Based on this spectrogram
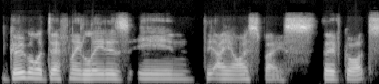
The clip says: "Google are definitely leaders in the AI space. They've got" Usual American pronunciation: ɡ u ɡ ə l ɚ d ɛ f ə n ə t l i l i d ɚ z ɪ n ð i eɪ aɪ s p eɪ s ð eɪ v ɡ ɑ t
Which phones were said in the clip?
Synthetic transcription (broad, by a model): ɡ u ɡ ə l ɚ d ɛ f ə n ə t l i l i d ɚ z ɪ n ð i eɪ aɪ s p eɪ s ð eɪ v ɡ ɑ t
